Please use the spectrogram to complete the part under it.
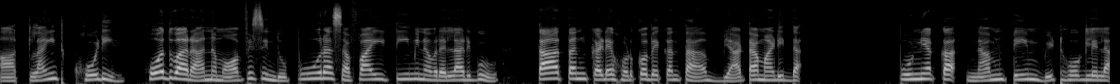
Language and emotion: Kannada, angry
